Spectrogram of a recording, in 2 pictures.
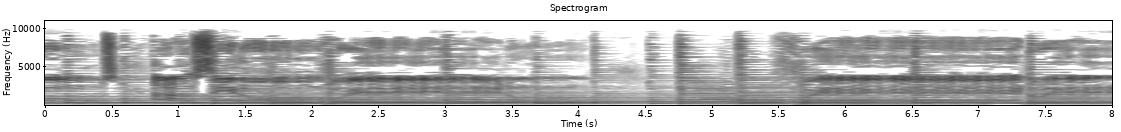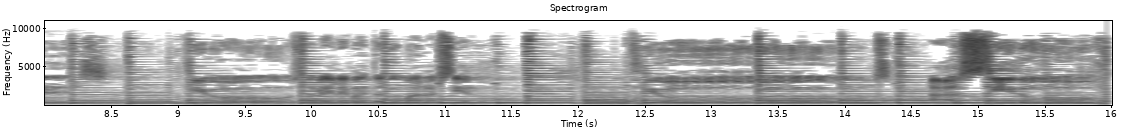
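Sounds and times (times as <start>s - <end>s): acoustic guitar strumming: 0.0s - 16.0s.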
